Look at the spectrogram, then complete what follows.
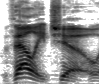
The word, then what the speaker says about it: Vallejo: You see, Vallejo, or Valley Joe, as it is pronounced by himself and the city by that name, was an Anglophile.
